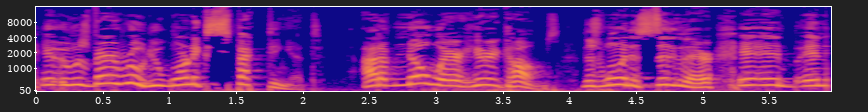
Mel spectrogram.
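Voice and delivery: ordinary delivery

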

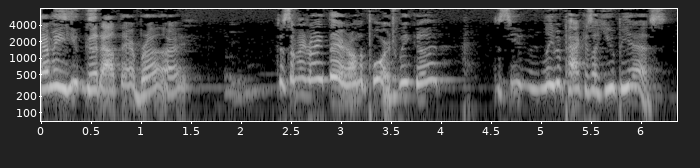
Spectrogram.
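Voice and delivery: high, breezy casual dismissal; mock brush-off. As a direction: play the lazy bro waving someone off. Christians brushing off Jesus at door.

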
